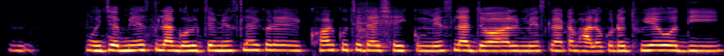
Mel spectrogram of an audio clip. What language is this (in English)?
Bangla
